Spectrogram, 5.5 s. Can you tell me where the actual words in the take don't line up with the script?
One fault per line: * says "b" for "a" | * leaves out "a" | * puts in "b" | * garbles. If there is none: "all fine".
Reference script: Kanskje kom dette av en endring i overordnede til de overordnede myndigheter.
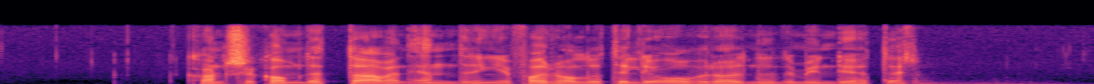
* says "forholdet" for "overordnede"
